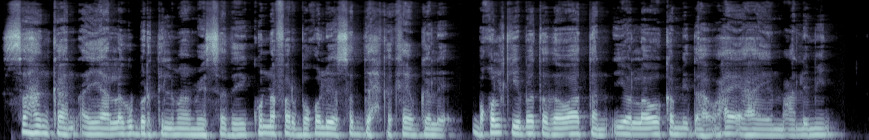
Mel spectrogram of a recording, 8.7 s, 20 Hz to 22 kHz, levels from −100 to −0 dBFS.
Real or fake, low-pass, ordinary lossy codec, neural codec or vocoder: fake; none; none; vocoder, 44.1 kHz, 128 mel bands every 512 samples, BigVGAN v2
